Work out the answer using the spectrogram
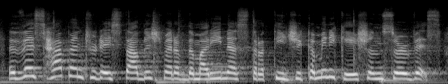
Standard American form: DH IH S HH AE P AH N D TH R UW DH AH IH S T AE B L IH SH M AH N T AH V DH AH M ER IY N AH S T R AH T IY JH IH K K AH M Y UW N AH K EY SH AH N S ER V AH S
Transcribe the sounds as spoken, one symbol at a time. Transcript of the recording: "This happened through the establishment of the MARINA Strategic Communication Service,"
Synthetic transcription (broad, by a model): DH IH S HH AE P AH N D T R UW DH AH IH S T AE B L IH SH M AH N T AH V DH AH M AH IY N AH S T R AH T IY JH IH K K AH M Y UW N AH K EY SH AH N S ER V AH S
